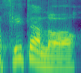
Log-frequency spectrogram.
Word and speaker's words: Frite Alors: Okay, so while Jeff's looking at that, okay, yeah, I've looked this up, and so Frite Alors, which is how it's pronounced, if you want to use a nice French accent, they use a specific type of fries.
